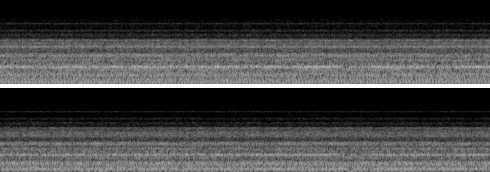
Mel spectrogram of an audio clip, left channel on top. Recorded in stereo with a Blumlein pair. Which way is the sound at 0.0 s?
40° left.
